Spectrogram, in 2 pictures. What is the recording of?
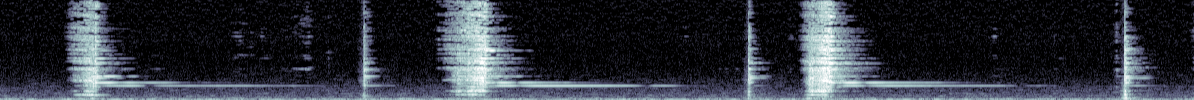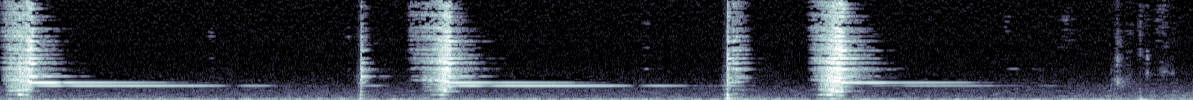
Shovel Pick Up
picking up shovel shhhhiing
up, shing, pick, shovel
